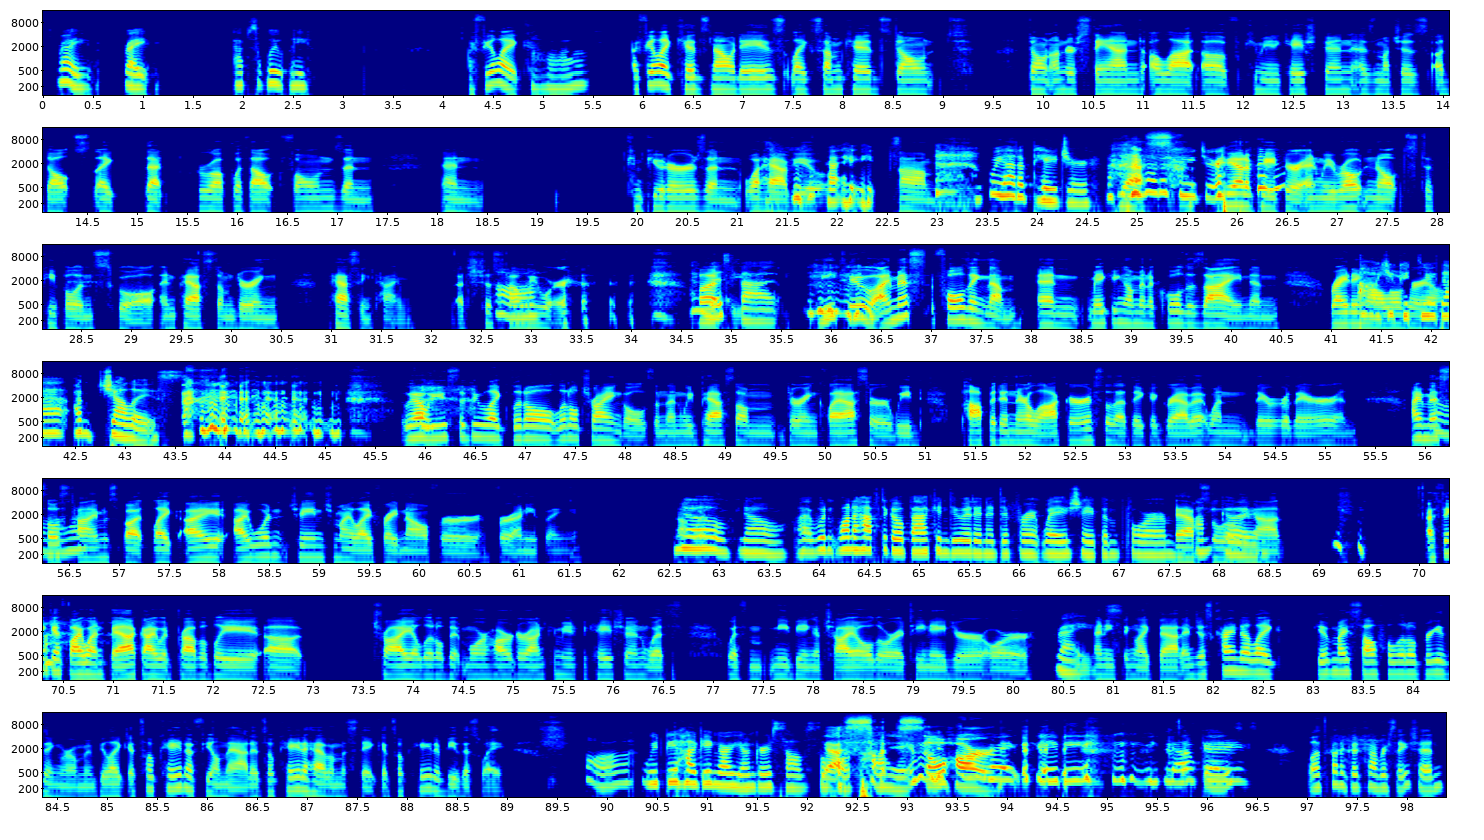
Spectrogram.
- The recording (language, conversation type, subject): English, unstructured, How have your views on family and connection changed as you’ve grown older?
- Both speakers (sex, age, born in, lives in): female, 35-39, United States, United States; female, 45-49, United States, United States
- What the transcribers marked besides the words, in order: chuckle; laughing while speaking: "Right"; laughing while speaking: "I had a pager"; chuckle; laugh; laugh; chuckle; other background noise; laugh; chuckle; chuckle; laughing while speaking: "time. It's alright, baby. We got this"; laugh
